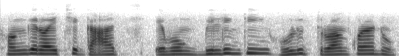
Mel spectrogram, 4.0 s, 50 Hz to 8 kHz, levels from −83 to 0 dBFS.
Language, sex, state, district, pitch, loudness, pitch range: Bengali, male, West Bengal, Cooch Behar, 185 Hz, -19 LUFS, 165-200 Hz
